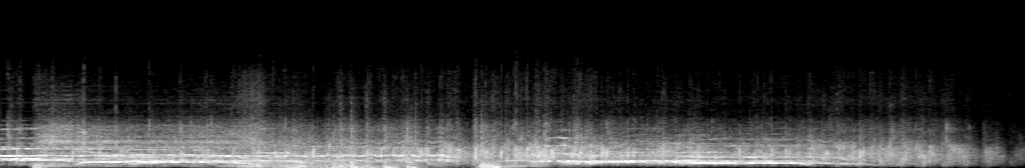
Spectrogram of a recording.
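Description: Audience applauding and cheering with high whoops over the band's final held chord. Two low thuds, one just after the start and one about five seconds in. The applause fades out near the end.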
